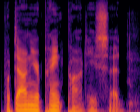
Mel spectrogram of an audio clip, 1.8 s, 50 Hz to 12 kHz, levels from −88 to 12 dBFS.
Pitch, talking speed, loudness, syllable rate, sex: 85 Hz, 240 wpm, -20 LUFS, 4.8 syllables/s, male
